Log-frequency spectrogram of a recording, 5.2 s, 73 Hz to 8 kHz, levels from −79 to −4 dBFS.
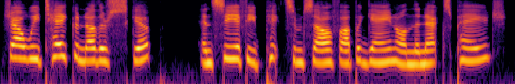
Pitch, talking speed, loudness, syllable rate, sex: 270 Hz, 200 wpm, -17 LUFS, 4.6 syllables/s, female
